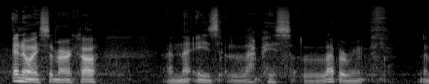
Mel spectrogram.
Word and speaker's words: Lapis x Labyrinth: America and that is lapis labyrinth and there is a rogue X in the middle of lapis labyrinth but I'm assured it is pronounced lapis labyrinth now this is like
